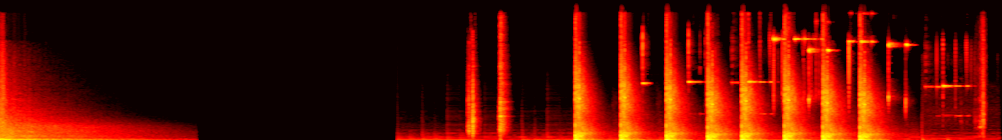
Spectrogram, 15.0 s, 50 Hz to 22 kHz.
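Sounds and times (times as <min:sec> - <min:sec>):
pistol mechanical clicks: 0:07.1 - 0:07.7, 0:08.7 - 0:15.0
pistol shots with ringing tail: 0:08.7 - 0:14.6
light metallic clinks: 0:09.6 - 0:15.0.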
